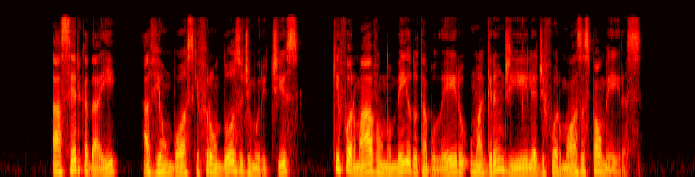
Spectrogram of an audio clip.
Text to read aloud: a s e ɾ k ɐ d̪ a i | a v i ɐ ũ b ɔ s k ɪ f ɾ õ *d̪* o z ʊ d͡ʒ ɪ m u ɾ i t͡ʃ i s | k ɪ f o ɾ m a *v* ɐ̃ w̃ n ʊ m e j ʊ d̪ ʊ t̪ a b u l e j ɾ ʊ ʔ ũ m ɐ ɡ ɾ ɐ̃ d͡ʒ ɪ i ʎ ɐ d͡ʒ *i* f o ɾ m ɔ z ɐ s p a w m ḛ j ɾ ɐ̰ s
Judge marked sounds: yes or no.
yes, yes, no

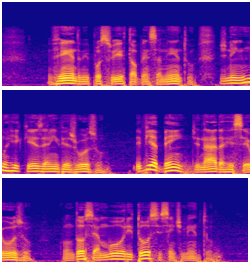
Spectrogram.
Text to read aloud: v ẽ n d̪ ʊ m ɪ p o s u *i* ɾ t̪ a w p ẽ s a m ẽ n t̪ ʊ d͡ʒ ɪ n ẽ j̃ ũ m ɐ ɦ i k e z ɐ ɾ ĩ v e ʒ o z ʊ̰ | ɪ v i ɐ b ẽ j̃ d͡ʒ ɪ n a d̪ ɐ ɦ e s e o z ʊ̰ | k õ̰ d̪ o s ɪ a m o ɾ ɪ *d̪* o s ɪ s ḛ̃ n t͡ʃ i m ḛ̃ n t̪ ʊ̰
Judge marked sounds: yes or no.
yes, yes

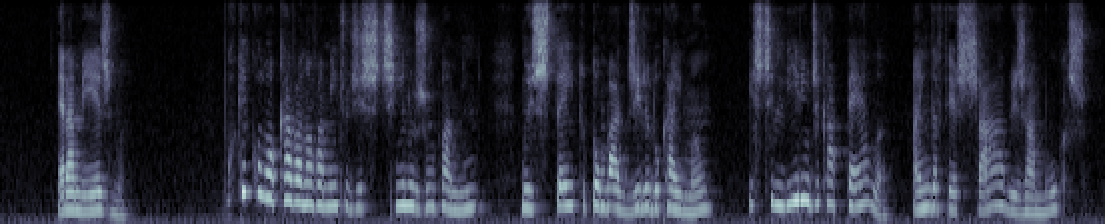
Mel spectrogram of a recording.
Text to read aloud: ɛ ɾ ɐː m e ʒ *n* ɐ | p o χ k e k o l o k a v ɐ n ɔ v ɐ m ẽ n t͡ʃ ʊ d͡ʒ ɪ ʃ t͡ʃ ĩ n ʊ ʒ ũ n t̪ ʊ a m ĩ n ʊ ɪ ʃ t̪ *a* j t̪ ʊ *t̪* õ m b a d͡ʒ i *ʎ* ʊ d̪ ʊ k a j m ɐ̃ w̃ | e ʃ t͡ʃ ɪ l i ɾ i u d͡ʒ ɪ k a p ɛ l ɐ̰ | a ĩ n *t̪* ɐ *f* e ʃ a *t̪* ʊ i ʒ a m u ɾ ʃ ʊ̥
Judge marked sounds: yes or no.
no, no, yes, yes, no, yes, no

